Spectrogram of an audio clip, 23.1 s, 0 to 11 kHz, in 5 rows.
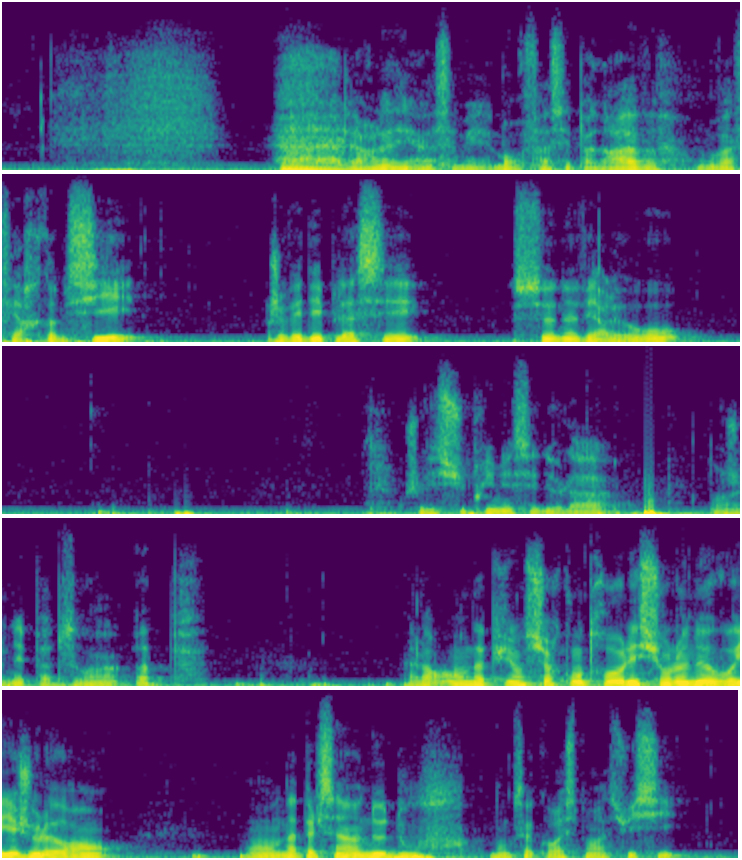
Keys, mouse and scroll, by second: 4.3 click, 5.6 click, 8.1-10.4 ctrl+drag, 11.6-13.5 drag, 12.3 Delete, 13.1 Delete, 14.3 ctrl+click, 18.1 ctrl+click.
